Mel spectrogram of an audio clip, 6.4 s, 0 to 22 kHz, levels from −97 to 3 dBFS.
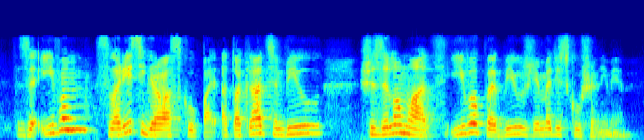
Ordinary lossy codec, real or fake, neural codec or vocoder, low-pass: AAC, 24 kbps; fake; codec, 16 kHz, 1 kbps, X-Codec, HuBERT features, trained on LibriSpeech; 7.2 kHz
